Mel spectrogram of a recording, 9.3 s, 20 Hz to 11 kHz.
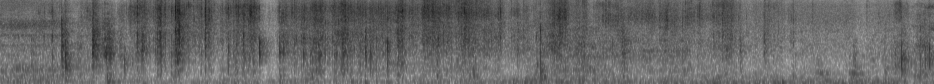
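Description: Crinkling and crushing of a sealed tempered glass screen protector pack for a Samsung Galaxy S21 Plus being torn open, with close, continuous crackly plastic and packaging rustles and sharp tearing bursts throughout, no talking.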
